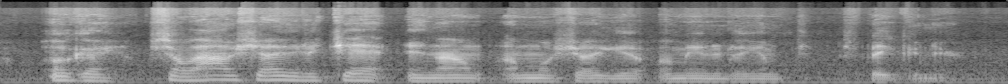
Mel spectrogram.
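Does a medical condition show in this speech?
Yes: brain bleed.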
